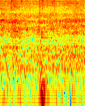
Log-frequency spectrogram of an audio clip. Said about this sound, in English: Uh-oh, big truck coming by.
